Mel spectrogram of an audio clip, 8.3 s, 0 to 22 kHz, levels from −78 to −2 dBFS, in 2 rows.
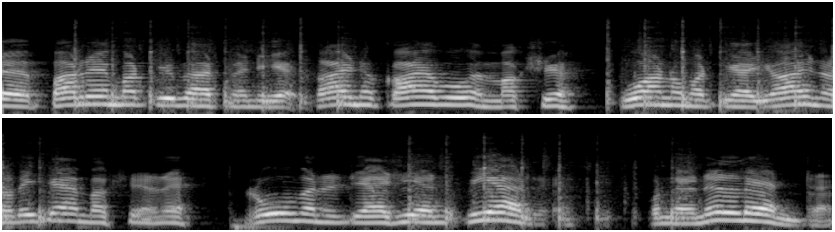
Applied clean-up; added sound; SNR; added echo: neural mask model RNNoise.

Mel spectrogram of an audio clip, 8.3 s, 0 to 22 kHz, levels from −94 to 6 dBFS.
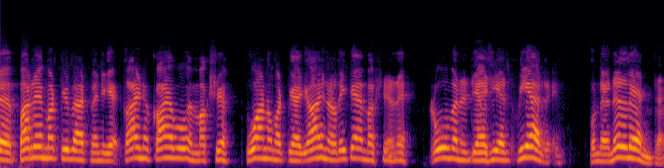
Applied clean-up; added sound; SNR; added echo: neural mask model DeepFilterNet 3.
